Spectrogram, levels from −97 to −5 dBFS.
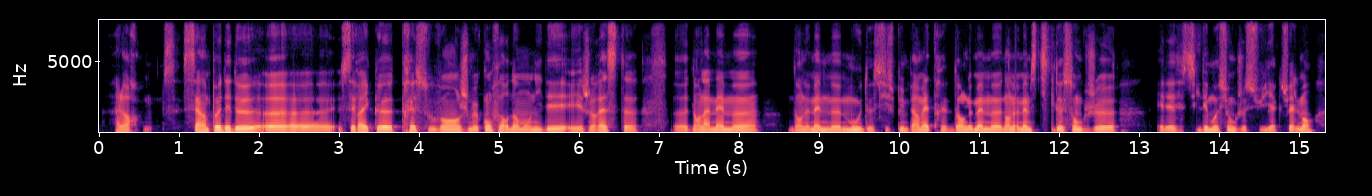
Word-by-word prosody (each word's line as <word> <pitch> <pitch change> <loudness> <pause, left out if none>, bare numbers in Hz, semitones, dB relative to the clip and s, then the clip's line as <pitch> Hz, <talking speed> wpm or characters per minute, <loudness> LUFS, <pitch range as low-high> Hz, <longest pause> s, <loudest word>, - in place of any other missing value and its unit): Alors, 95 -1 -4
mmh, - - -18 0.2
c - - -9
c'est - - -3
un 105 0 +3
peu 135 +6 +6
des 135 -1 +5
2, 110 +1 +5
heu, 90 -1 +2
c'est 105 - -2
vrai 115 +3 +3
que 110 -3 +4
très 110 +3 -2
souvent, 105 0 0
je 100 -1 -6
me 90 - 0
conforte 110 +3 0
dans 100 -2 +1
mon 100 0 -1
idée 100 0 +1
et 85 -1 -2
je 85 - -4
reste, 100 +3 -2
heu 85 -2 -2 0.5
heu, 80 +1 -3
dans 80 +1 -3
la 85 -1 +1
même, 95 0 +1
heu, 85 -1 +1 0.4
dans 80 - -5
le 85 0 -1
même, 90 0 +1
heu, 80 0 +1
mood 95 +2 0
si - - -10
je - - -16
puis 90 - -3
me 80 - -6
permettre, 95 +3 -1
dans 80 0 -1
le 80 0 +1
même 85 0 +2
dans 85 0 +1
le 85 0 0
même 85 0 +2
style 85 +1 -10
de 95 - +3
son 95 +2 0
que 85 - -13
je 85 -1 0 0.5
et 80 - -6
le 80 0 -2
style 80 +2 -11
d'émotion 90 +1 -1
que 85 - -10
je 80 - -6
suis 90 +1 -6
actuellement, 85 - -2
90 Hz, 225 wpm, -23 LUFS, 85-100 Hz, 0.5 s, peu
